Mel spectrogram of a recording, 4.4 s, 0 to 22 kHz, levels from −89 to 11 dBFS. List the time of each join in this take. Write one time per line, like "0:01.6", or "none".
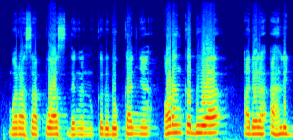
0:02.3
